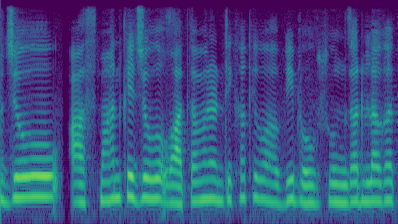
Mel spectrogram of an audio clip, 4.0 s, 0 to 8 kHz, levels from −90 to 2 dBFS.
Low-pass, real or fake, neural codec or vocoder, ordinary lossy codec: 7.2 kHz; fake; codec, 16 kHz, 0.8 kbps, ZipCodec; none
